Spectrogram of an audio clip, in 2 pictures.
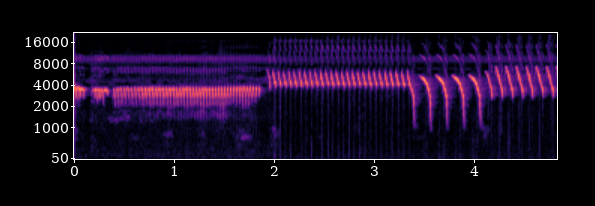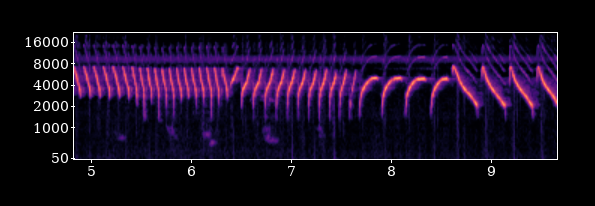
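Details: Caged canary singing a long rolling song meant to draw other canaries into song: steady whistled tone, a higher buzzy trill, then fast repeated sweeping notes and slower downward slurs at the close.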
